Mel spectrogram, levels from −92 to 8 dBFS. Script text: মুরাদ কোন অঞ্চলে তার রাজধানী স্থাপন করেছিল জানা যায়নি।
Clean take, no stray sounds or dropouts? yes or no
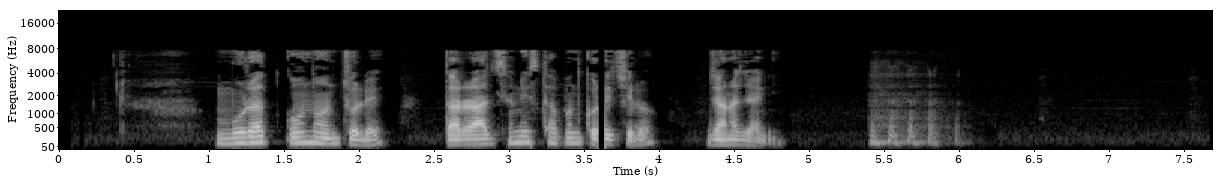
no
